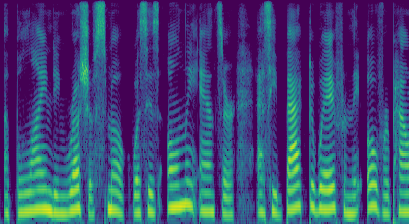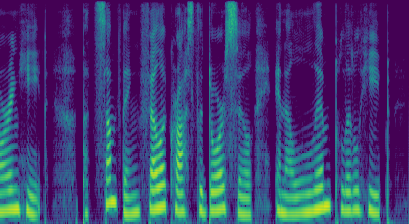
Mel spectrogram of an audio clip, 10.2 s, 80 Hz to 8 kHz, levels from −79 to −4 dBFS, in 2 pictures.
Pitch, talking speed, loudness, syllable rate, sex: 200 Hz, 170 wpm, -18 LUFS, 4.9 syllables/s, female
